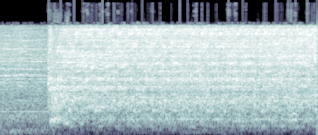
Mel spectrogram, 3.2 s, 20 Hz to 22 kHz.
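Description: An MTD Bolens 38-inch riding mower engine cranks over, then bursts into a loud, steady, rough roar at close range after a brief quieter start, with no talking.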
